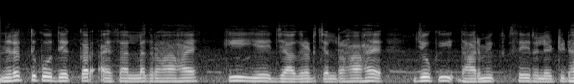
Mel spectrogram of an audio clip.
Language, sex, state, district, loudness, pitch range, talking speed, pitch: Hindi, male, Uttar Pradesh, Lalitpur, -15 LUFS, 140-165 Hz, 200 wpm, 145 Hz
